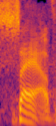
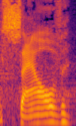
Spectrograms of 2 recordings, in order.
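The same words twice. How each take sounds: First: The L sound is silent in the word. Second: The L sound is pronounced in the word. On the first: "The American pronunciation is salve without the L" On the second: "they pronounce it I salve with the L"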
